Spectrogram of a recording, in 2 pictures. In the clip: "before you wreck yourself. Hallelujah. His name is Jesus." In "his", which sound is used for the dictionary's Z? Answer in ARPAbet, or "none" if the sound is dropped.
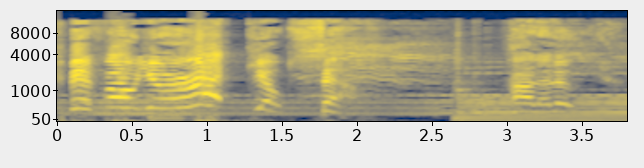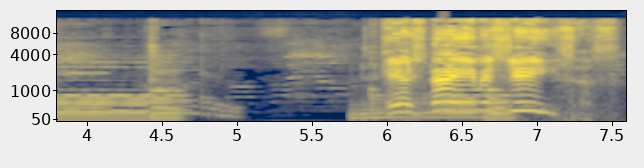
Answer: Z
